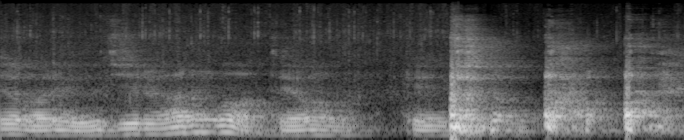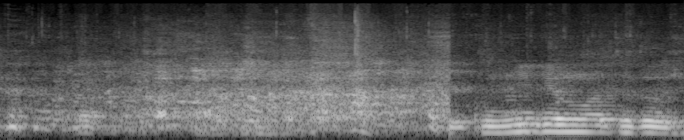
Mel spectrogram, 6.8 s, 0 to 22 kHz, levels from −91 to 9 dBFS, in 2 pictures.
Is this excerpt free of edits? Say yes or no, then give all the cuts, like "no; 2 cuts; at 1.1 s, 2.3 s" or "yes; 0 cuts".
yes; 0 cuts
